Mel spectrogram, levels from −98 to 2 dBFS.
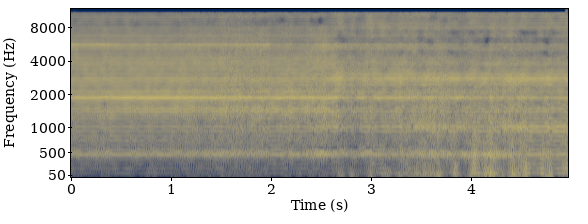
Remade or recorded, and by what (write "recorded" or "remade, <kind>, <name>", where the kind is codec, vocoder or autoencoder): remade, vocoder, Vocos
